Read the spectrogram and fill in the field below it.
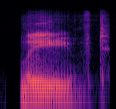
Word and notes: leaved: American English

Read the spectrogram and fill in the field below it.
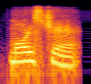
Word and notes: Morris chair: Indian

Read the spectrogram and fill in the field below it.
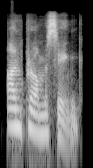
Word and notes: Unpromising: Indian

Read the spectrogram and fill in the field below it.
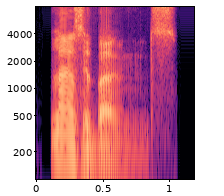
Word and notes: lazybones: British English

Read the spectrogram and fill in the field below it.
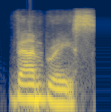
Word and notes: vambrace: Indian

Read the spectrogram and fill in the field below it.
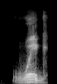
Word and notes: Whig: British English

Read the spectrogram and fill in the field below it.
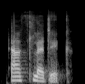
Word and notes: athletic: Indian

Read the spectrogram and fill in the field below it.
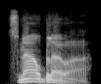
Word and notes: snowblower: British English

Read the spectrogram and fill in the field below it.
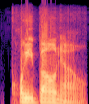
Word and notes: cui bono: American English

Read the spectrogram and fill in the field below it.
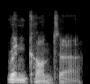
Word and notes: rencontre: British English

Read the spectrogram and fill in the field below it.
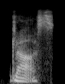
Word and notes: glass: Indian

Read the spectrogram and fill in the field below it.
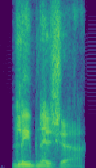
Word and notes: Leibnizia: British English

